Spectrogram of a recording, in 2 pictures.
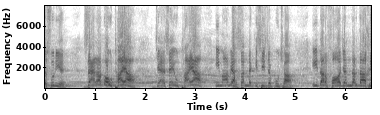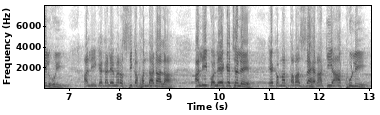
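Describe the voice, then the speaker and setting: Male cleric, mourning sermon; bright, forceful, shouted wailing delivery. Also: extremely high pitch, gravelly. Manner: wailing, chanting delivery that builds to cries; urges listeners to weep. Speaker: cleric reciting a mourning majlis.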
